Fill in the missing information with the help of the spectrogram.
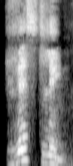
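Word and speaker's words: wrestling: Night যার অর্থ অশ number two ডবলিউ এর পরে এইচ অথবা আর থাকলে ডবলিউ উচ্চারণ হয় না। এক্সাম্পল রেসলিং অর্থাৎ ডবলিউ উচ্চারিত হয়নি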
